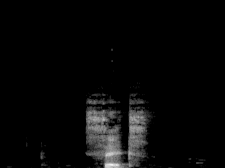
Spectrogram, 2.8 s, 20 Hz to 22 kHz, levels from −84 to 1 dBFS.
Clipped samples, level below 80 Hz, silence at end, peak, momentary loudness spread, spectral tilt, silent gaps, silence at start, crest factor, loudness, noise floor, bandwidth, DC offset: under 0.1%; -70 dBFS; 1.05 s; -2 dBFS; 18 LU; -3.5 dB/octave; none; 1.1 s; 22 dB; -19 LUFS; -81 dBFS; 9.4 kHz; under 0.1%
